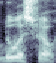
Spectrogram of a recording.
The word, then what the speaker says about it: Lewisville: Um, Kentucky you would pronounce it Louisville, but we kind of call it Lewisville here.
